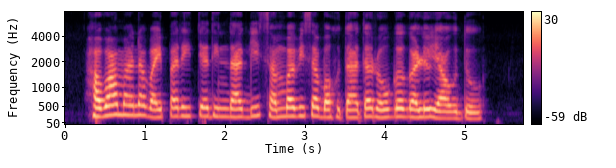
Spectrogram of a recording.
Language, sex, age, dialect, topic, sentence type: Kannada, female, 25-30, Coastal/Dakshin, agriculture, question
